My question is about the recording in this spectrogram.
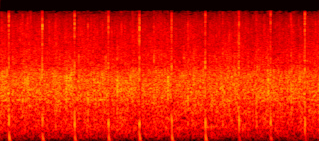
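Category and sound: crowd, audience applauding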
